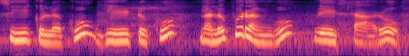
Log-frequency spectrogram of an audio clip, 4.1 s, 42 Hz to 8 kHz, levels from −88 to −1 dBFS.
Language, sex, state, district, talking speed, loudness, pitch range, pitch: Telugu, female, Telangana, Hyderabad, 75 wpm, -18 LUFS, 175-260 Hz, 190 Hz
